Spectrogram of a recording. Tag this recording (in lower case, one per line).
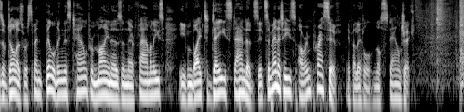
speech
